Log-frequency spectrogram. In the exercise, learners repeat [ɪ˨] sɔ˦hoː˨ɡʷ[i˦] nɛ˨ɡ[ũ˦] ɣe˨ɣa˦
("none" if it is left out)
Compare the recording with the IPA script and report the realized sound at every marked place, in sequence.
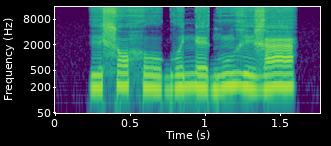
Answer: ɪ˨, e˦, ũ˦

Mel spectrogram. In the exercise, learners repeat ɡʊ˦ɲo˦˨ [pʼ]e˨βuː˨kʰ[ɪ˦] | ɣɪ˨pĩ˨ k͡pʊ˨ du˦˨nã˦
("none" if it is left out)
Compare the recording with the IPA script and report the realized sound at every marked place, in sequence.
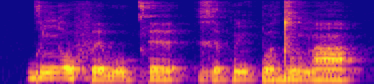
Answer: f, ɪ˦

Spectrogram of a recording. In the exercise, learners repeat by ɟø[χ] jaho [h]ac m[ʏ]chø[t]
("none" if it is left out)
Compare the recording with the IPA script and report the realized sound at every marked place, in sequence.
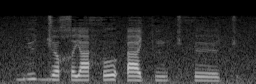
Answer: χ, ʔ, ʏ, c

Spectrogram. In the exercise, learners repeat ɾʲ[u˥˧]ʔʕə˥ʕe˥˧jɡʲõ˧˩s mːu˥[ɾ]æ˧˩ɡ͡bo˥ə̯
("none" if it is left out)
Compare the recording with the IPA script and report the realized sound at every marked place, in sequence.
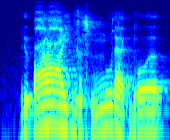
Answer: u˧, ɾ

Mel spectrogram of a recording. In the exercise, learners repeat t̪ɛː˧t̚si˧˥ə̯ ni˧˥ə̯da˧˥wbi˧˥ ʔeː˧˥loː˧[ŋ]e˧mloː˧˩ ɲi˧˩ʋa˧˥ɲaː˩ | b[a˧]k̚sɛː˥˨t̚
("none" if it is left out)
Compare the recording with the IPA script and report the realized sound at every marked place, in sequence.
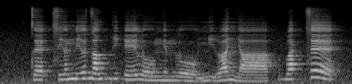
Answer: ŋ, a˧

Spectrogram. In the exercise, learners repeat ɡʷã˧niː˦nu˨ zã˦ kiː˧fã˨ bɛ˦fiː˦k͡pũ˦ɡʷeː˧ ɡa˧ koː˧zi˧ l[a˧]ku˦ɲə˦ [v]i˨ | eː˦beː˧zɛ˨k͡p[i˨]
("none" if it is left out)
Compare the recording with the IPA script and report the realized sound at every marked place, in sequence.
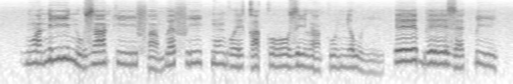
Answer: ã˧, w, i˦˨

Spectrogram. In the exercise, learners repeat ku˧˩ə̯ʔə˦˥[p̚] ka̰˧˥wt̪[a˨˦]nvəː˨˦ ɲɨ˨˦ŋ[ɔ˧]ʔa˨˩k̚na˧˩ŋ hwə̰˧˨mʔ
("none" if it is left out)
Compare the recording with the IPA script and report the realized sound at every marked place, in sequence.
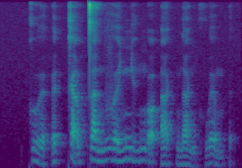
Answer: t̚, a˨˦, ɔ̰˧˨

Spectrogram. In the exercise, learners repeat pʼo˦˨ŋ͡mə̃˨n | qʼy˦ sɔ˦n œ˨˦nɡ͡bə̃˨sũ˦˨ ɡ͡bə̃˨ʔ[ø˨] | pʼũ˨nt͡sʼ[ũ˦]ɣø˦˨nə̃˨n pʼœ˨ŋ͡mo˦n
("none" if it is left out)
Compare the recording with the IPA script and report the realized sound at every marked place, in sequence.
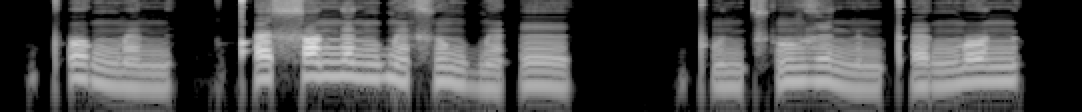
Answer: ø˦˨, ũ˦

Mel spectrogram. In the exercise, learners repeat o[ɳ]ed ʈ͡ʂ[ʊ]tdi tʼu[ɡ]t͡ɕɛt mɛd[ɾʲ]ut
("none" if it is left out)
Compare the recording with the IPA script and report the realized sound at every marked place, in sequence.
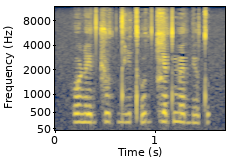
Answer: ɳ, u, d, ɾʲ

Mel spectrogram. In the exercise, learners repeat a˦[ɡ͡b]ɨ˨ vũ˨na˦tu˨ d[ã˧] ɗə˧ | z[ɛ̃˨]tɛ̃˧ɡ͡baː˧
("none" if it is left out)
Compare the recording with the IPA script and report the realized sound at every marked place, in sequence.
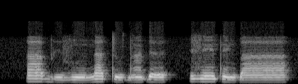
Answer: b, ã˧, ɛ̃˦

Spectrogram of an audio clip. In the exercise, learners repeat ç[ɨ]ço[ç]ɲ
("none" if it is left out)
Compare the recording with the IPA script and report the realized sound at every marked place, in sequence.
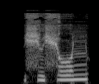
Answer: ɨ, none

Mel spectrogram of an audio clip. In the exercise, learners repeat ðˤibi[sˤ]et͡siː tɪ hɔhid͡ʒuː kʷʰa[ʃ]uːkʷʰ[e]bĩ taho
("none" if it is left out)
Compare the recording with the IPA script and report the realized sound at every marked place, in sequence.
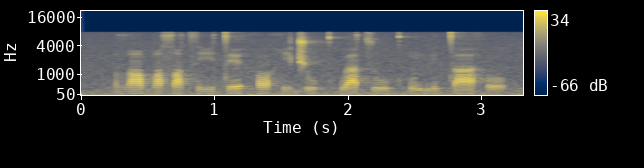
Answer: sˤ, t͡s, ẽ

